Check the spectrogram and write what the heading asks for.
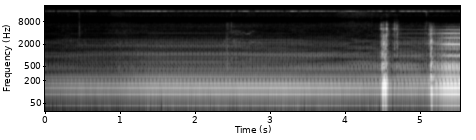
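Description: Steady buzzing electrical hum from a vintage 1949 Philco television set, made of several stacked tones, slowly growing louder. Two clicks come near the end, and then the hum gets much louder.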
